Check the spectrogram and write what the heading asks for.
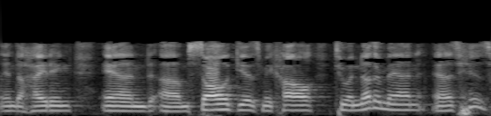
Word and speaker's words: Michal: Michal is her name. Sometimes pronounced Michael in English. Michal.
